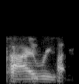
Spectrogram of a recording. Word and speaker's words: Upyri: Upyri? – Upyri. – Upyri.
